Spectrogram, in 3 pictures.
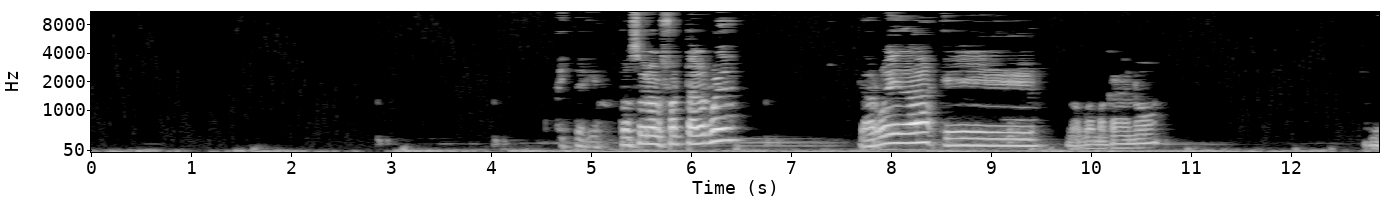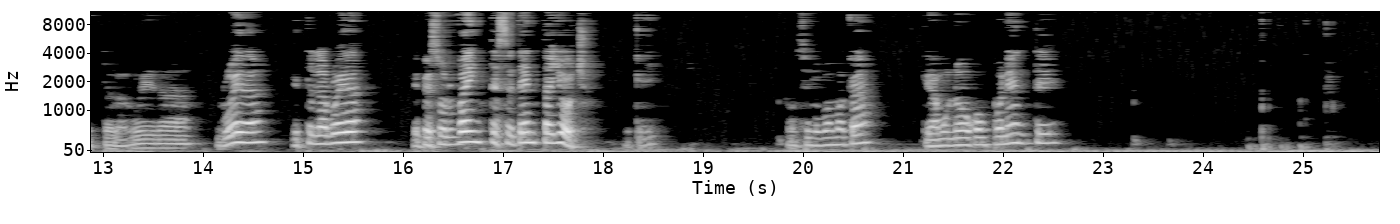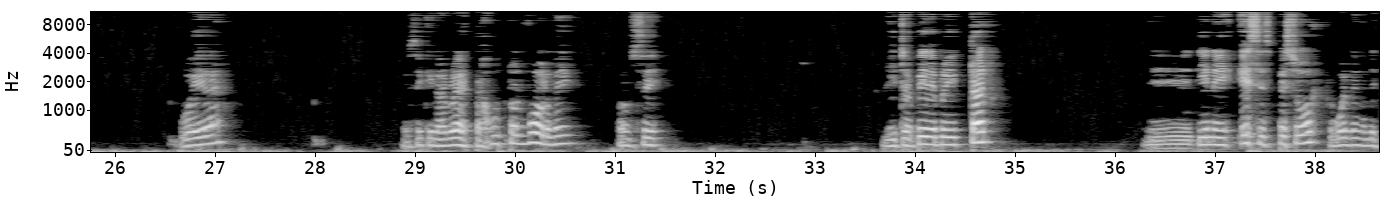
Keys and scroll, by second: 24.0-25.5 typing, 33.8 p.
